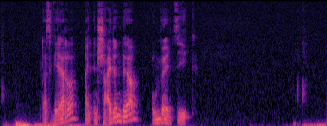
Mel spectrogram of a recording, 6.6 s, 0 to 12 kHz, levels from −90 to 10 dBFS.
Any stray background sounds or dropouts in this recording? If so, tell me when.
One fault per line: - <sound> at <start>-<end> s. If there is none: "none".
none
